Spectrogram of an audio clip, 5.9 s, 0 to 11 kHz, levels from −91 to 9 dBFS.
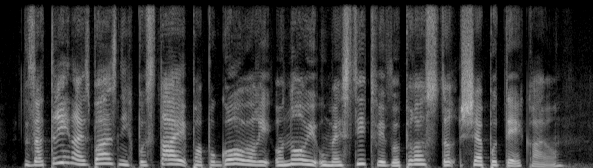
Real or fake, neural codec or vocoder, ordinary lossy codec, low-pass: fake; vocoder, 22.05 kHz, 80 mel bands, Vocos; none; none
